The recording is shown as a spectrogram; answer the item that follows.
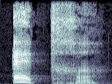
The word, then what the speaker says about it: être: Être. Okay, so remember that when you get this accent circonflexe here, you should really pronounce it openly. So, être. Okay, don't insist on the final être.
